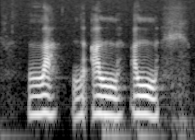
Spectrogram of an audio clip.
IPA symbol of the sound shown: l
